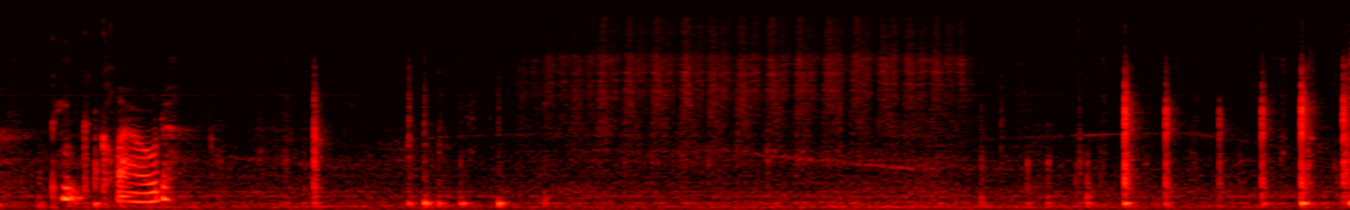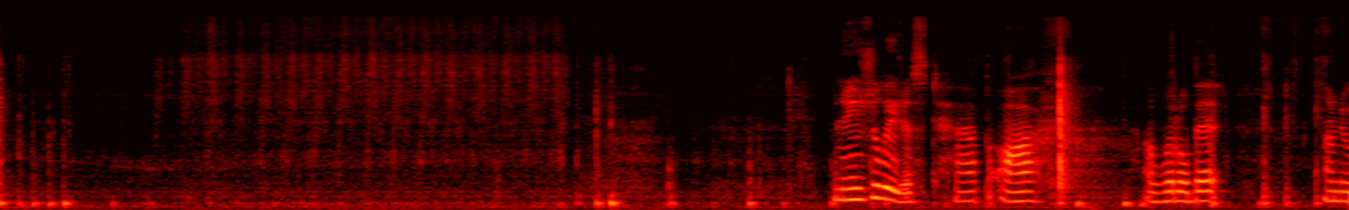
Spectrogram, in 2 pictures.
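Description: A stamp taps lightly on an ink pad and on a table.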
